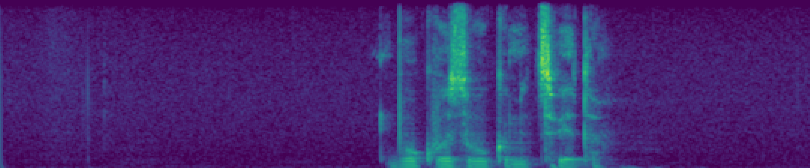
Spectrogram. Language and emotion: Russian, neutral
